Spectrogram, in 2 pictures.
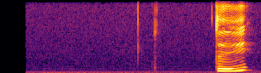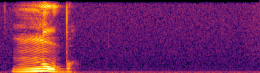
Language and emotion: Russian, angry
